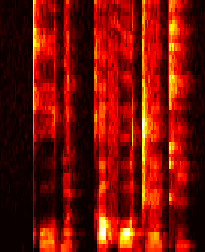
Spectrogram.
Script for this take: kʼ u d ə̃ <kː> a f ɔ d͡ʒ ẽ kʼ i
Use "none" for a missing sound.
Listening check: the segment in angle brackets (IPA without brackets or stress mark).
kː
